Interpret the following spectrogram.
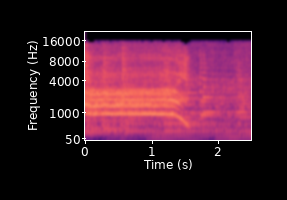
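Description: A man's voice holding a long, high wordless cry that falls away in pitch about a second and a half in, over sustained keyboard chords.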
